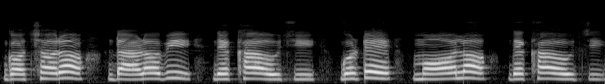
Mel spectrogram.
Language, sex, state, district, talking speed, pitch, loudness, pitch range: Odia, female, Odisha, Nuapada, 80 wpm, 255 Hz, -13 LUFS, 240-270 Hz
